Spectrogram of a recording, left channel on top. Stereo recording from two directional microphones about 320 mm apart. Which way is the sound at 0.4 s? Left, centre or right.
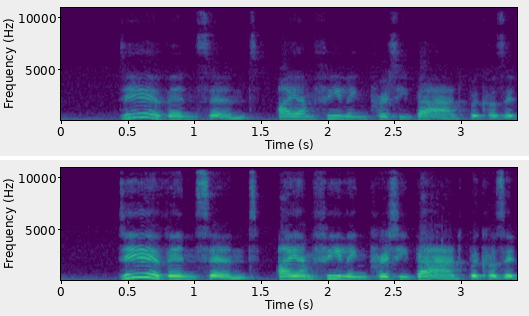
Right.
